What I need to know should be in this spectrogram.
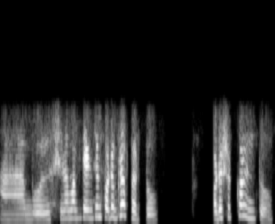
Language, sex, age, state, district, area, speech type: Bengali, female, 18-30, West Bengal, Birbhum, urban, conversation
